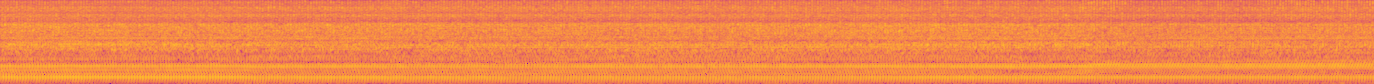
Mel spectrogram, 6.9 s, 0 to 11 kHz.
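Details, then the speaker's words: Saito FA-45 original ringless ABC two-piece-head four-stroke model engine (suspected bad bearings) on 5% nitro with an OS F plug, already very hot at full throttle: a steady loud buzz with no rise in pitch, only about 8700 RPM where it should run well over 9500; a tired, worn engine. "I see the engine feels really hot already and it was only running at 8700 RPM and this engine should run well over 9 9500"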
